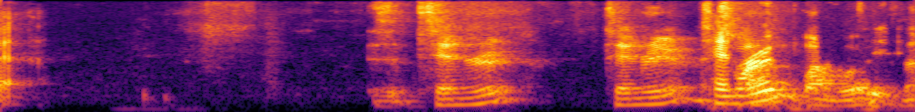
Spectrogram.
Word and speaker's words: Tenryu: If anyone can phonetically sound out that name, Tenryu.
